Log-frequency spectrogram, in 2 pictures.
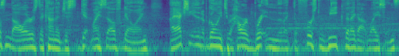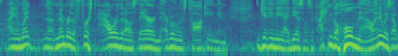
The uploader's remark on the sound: coming to you live from Keller Williams Family Reunion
